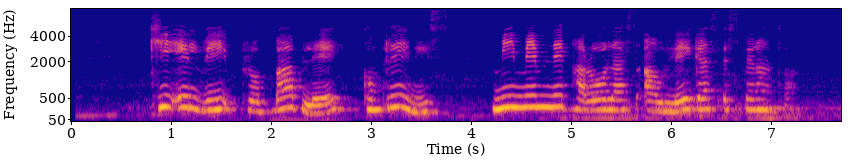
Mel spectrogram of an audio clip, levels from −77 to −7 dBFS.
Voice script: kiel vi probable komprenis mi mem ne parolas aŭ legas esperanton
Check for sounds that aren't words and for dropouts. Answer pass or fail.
pass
